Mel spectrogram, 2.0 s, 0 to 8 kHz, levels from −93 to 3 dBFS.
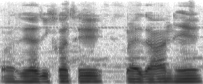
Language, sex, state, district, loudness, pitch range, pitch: Chhattisgarhi, male, Chhattisgarh, Sarguja, -16 LUFS, 95-100 Hz, 95 Hz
